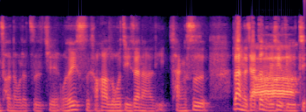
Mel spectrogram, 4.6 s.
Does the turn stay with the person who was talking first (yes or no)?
yes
